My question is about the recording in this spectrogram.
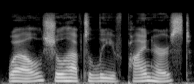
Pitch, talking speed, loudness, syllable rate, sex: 155 Hz, 185 wpm, -14 LUFS, 5.0 syllables/s, female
